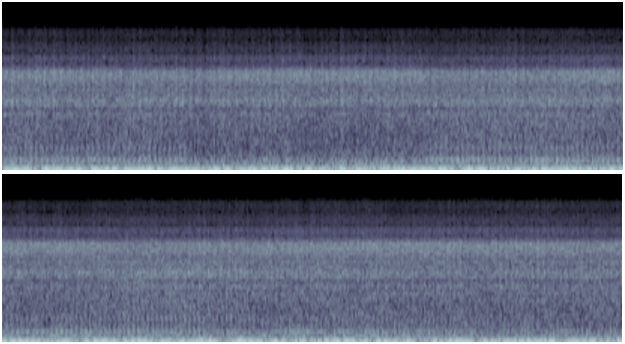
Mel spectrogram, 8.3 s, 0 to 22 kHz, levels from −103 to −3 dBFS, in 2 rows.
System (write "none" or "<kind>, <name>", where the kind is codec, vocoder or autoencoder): none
